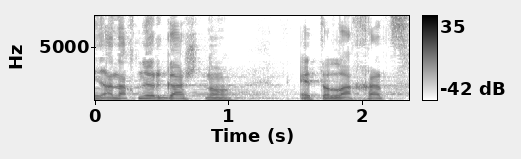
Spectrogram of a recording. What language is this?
Hebrew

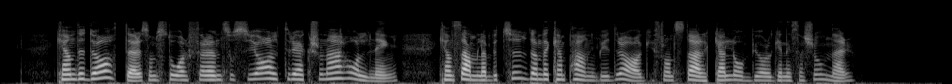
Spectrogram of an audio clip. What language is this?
Swedish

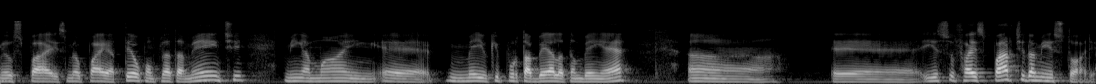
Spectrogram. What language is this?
Portuguese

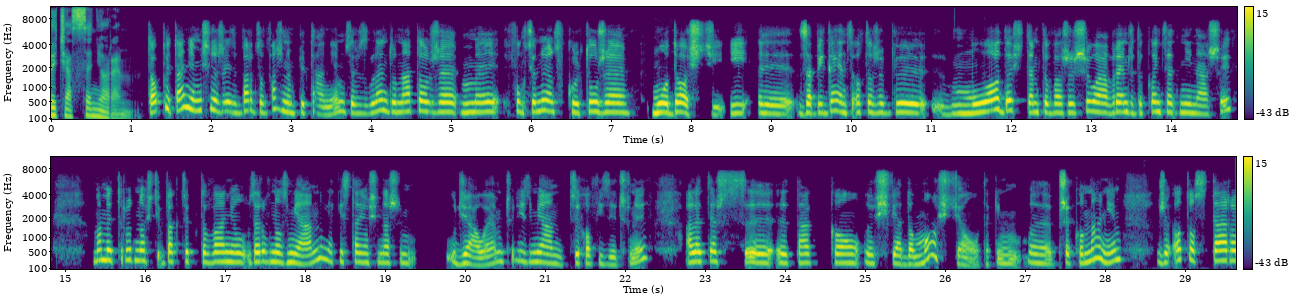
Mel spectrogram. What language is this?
Polish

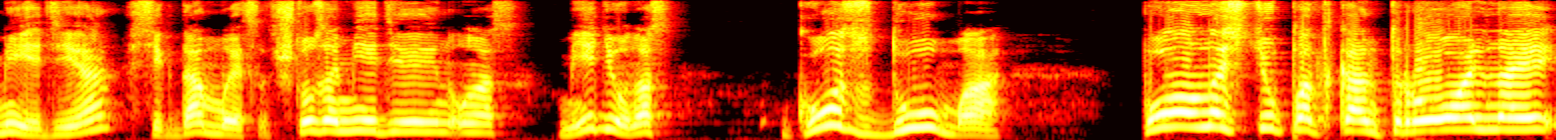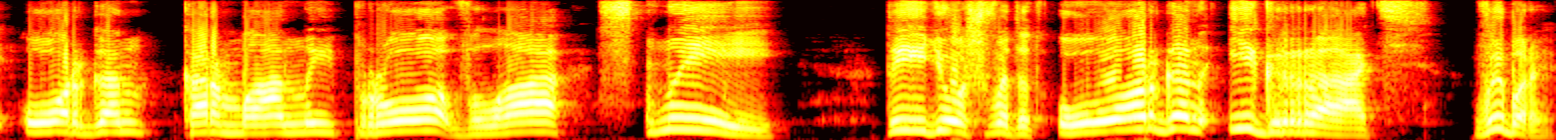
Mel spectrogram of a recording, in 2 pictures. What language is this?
Russian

